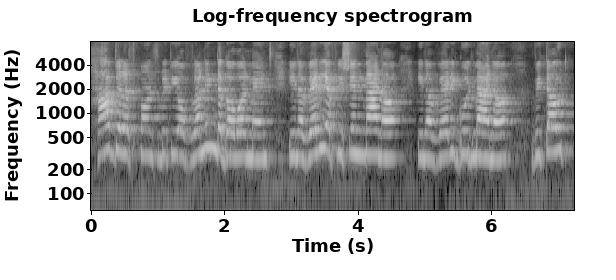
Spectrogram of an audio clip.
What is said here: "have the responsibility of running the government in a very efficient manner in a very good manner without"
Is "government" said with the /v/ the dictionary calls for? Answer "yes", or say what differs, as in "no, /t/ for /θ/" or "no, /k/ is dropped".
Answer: yes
